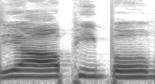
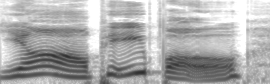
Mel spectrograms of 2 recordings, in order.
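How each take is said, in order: First: Said in the usual way. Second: Drawn-out, mock-affronted repeat; affronted echo. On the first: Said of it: "Sam says". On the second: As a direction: echo it slowly as if taking offense.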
